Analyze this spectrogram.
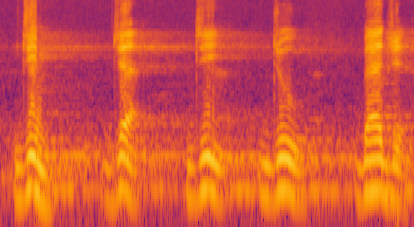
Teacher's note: membentur antara langit-langit dengan bagian tengah lidah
